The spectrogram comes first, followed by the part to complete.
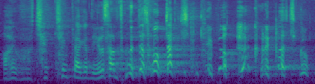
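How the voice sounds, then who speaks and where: An older woman pastor telling a lively testimony in a sermon, laughing and acting out quotes. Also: a little high, fast talker, long reverb tail, slight background noise. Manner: storytelling with laughs and acted quotes. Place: church sanctuary.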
